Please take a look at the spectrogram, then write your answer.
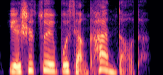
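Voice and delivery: ordinary delivery, nothing marked

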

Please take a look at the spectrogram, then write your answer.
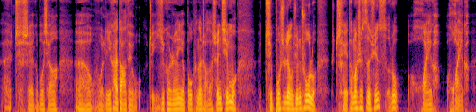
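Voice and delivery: hushed and quick, fading to almost nothing; hiding his anger from the group, fading murmur; very quiet. A narrator's reading. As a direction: keep it down so no one turns round. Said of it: "用一种极其轻微的语调说".

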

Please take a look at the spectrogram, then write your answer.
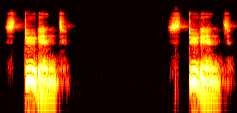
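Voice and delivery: student slowly as "stoo-dent"; spaced model of student, falling at the end; careful American model. Shown as a demonstration. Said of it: "读起来". (美式慢读 student)

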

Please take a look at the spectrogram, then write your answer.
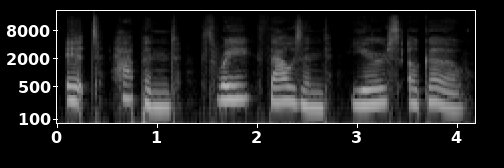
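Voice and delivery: slow, word-by-word model reading; unhurried teacher's demonstration for repeating; slow read-through. Shown as a demonstration. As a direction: read it slowly with small gaps between phrases. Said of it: "我们慢读一遍".

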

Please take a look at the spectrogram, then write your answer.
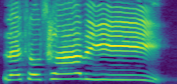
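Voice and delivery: high, calling across the playground; shouted. A narrator's reading. Monkey calling to little Teddy, eager high shout. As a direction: call his friend over, high and loud. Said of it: "shouted Monkey".

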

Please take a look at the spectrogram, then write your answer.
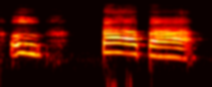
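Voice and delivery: thin reedy voice. Acted. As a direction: call it out like a small baby creature. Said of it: "小家伙细声细气地叫了一声".

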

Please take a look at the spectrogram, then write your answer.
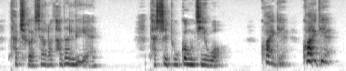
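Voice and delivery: loud, urgent report rising in pitch; panicked caller. Acted. Sandy telling operator of the attack, panicked. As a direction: blurt it out, climbing into a plea.

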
